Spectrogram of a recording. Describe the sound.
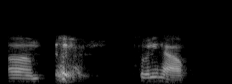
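Throat clearing from a person with a dry throat, a few short, voiced, rasping bursts separated by brief pauses.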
